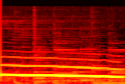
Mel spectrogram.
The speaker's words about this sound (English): Do you know what creature makes that sound? Yes, wolves. There was a pack of them that lived nearby, and I guess this storm was making them very noisy.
